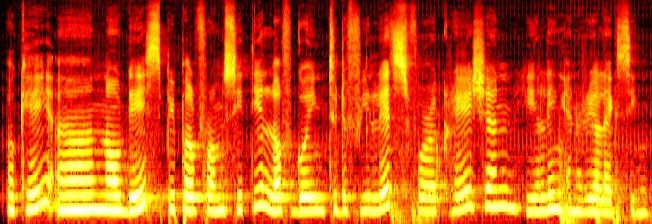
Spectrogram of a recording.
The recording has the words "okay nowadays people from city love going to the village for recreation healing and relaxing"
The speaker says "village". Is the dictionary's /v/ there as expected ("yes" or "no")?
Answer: no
